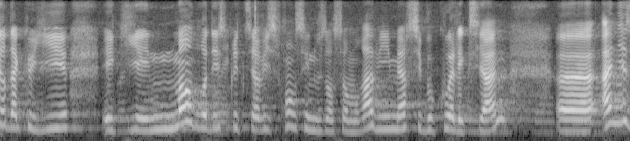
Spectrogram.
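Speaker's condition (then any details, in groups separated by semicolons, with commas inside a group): No condition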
